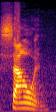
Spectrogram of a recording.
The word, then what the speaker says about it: Samhain: like it's spelled samhain but it's actually pretty pronounced samhain samhain it's spelled like salmon but we say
